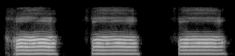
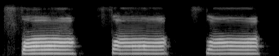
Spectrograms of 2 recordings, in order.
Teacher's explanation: when I say kha, I open my lips separate quite a bit. Kha, kha, kha. But when I say sad, my lips are even less open.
